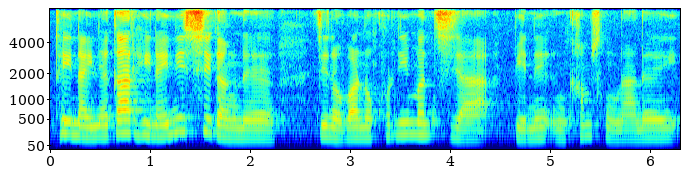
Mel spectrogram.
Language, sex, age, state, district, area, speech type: Bodo, female, 60+, Assam, Kokrajhar, rural, spontaneous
